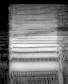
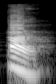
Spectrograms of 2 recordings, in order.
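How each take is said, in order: First: अ held out on a level note; prolonged pluta vowel. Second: अ said short, falling away at once; a single quick beat on अ, cut off without holding; short one-beat vowel. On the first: Teacher shows the pluta form, अ drawn out long. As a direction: stretch अ well beyond one beat. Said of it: "ये चिन्ह दर्शाएगा ये प्लुत है". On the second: Teacher shows a one-matra vowel, अ kept short. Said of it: "उच्चारण का समय एक मात्रिक समय". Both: Shown as a demonstration.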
